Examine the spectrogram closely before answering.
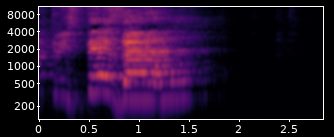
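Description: A man sings loudly with animation, close by.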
